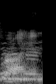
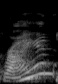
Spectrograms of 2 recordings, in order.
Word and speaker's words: Rian: It's just Ryan, mm-hmm. but... – Ryan? – Yeah. – Why the fuck is it spelled like that, then? – It's cool.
